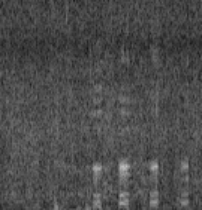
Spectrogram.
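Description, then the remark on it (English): A paddle boat on a southern lake, paddled by someone and working like a water wheel, churns through the water, its wheel slapping out a quick series of five or so splashy pulses over a steady wash of moving water. “How peculiar is that boat? Someone's paddling it. Wow, it's like a water wheel.”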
